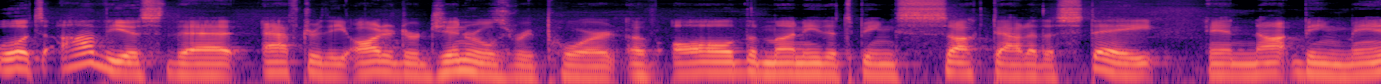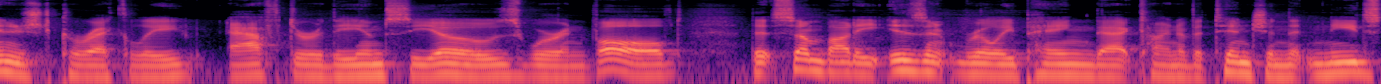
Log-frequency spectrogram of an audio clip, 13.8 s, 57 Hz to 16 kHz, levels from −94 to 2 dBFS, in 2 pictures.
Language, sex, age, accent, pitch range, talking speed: English, male, 30-49, American, 100-120 Hz, 180 wpm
